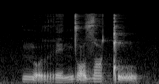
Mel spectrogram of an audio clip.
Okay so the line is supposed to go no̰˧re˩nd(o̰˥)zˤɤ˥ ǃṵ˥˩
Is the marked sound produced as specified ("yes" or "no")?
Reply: yes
